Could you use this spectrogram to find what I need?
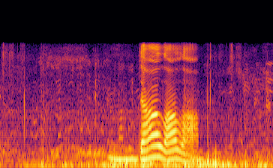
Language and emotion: Russian, neutral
